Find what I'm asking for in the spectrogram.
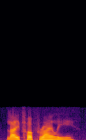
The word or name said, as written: life of riley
